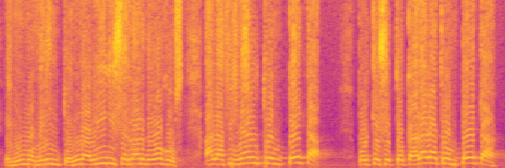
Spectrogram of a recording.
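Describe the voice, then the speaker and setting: A man's voice: high voice, darkish tone, low-quality recording. A man preaching a Pentecostal sermon, emphatic and calling on the congregation to repeat after him and answer his questions. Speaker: pastor.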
